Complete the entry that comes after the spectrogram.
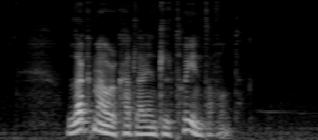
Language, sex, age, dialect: Faroese, male, 36-60, Suðurstreymoy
